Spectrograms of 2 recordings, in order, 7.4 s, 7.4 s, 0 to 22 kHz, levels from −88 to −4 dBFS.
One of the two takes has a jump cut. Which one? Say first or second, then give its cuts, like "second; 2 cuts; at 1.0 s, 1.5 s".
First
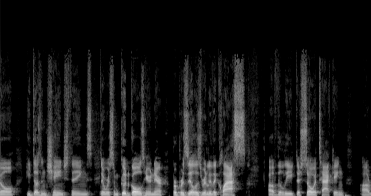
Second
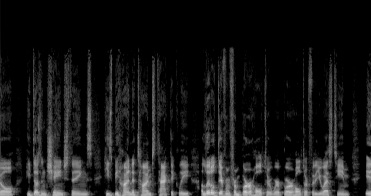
first; 2 cuts; at 2.0 s, 5.9 s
